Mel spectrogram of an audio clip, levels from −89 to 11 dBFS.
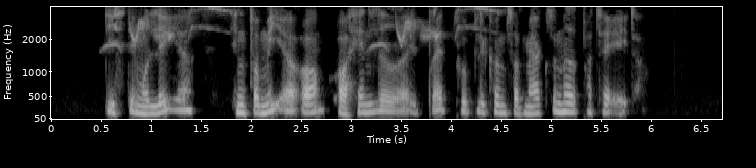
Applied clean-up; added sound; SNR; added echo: none; Bird; 15 dB; none.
